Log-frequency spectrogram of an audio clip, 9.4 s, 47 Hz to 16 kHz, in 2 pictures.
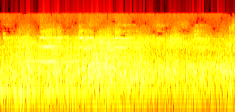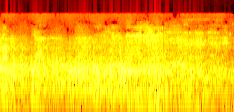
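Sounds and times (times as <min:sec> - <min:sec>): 
heavy freight train grinding along the tracks in a railway cut: 0:00.0 - 0:09.3
metallic ringing and screeching of freight train: 0:05.5 - 0:09.3.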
